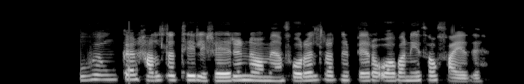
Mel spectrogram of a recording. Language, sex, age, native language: Icelandic, female, 30-39, Icelandic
